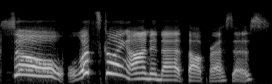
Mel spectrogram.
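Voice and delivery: normal talking voice

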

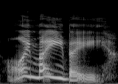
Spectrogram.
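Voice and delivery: drawn-out, high and evasive, playing the famous birdwatcher; Bill Oddie impression. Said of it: "That was my best Bill Oddie voice there".

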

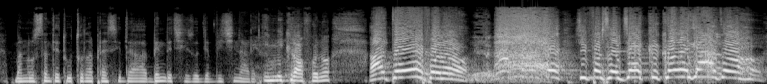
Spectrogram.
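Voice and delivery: loud, high indignant outburst; outraged disbelief. Real, not acted. Indignant rant about the principal.

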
